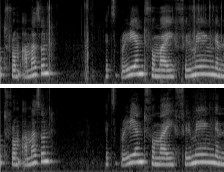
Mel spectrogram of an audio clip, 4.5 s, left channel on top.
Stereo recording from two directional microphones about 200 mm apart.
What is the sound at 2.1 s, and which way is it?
Speech, 5° right (ahead or behind).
